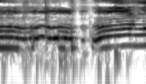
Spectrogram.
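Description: Bernese mountain dog whining in long, high-pitched drawn-out notes, with a short break a little over a second in. He is fretting at a large sticker stuck on his rump.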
